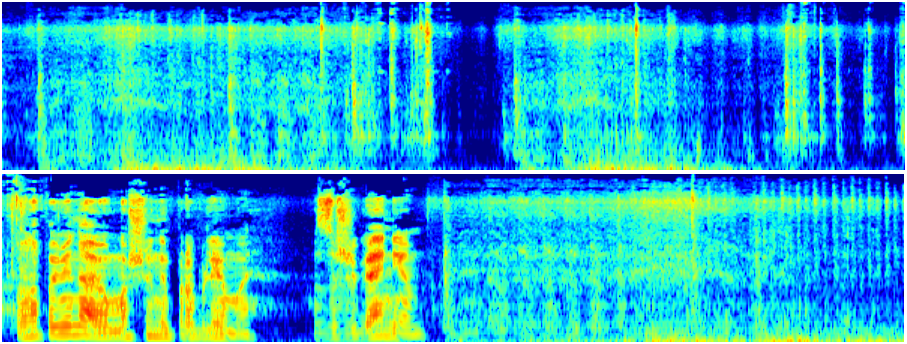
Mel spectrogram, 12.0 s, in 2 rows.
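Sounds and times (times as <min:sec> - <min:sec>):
car engine cranking on starter: 0:00.0 - 0:06.3, 0:08.9 - 0:12.0.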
